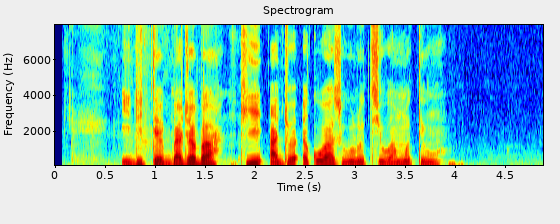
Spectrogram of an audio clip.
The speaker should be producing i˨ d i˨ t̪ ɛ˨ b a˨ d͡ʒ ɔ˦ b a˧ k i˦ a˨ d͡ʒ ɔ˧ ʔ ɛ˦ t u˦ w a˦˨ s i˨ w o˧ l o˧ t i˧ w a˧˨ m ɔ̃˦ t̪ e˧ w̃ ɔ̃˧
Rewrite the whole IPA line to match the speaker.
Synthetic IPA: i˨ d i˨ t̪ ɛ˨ ɡ͡b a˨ d͡ʒ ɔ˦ b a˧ k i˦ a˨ d͡ʒ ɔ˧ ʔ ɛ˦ k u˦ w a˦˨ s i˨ w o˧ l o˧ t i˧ w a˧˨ m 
